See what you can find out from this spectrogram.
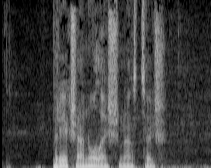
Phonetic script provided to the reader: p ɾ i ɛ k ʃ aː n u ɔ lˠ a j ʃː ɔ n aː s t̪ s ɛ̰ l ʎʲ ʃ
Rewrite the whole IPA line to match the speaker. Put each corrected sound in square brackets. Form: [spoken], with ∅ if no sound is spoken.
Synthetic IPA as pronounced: p ɾ i ɛ k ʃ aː n u ɔ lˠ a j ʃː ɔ n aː s t̪ s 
